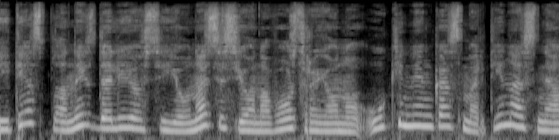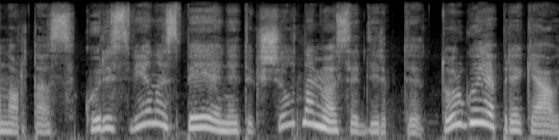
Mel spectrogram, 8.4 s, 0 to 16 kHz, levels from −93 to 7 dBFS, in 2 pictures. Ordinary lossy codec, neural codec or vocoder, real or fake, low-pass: AAC, 48 kbps; none; real; 14.4 kHz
